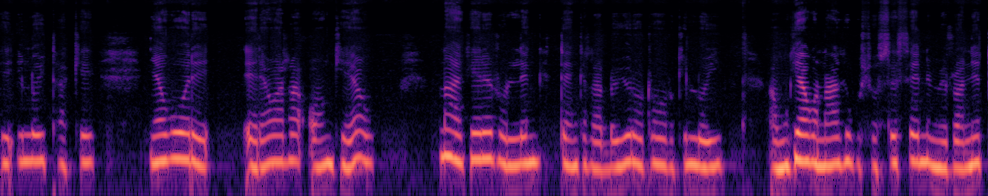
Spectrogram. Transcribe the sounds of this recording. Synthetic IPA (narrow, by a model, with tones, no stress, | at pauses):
e˦ʔi˦lo˦i˦tʰa˨ke˦ | nja˦ɣo˦ɾeː˨ | ɾɛ˦wa˦ɾa˦ʔɔ˨ŋɡe˨a˦u˦ | na˦ke˦ɾe˦ɾo˨le˦ŋtɛ˨ŋɡe˨ɾa˨do˨jo˦ɾo˨to˦ɾo˨ki˦lo˨i˦ | a˨mu˨ki˦a˦kɔ˨na˦ke˦ku˨ʃo˨se˦se˦ne˨mi˨ɾwa˨ne˦t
